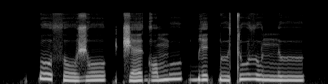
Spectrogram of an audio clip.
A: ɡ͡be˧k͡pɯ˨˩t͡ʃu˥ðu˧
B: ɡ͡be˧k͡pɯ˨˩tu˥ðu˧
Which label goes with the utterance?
B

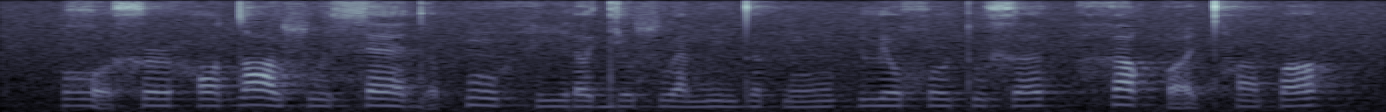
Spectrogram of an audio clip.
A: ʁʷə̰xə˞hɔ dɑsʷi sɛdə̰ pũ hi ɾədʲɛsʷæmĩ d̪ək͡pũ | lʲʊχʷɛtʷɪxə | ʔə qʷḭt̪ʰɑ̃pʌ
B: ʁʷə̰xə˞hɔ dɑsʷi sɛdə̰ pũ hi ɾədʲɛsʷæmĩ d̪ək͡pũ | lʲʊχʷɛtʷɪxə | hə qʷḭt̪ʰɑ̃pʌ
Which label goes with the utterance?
B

